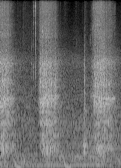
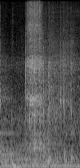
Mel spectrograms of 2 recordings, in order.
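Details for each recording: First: Reel mower after backlapping, cylinder reset slightly looser against the bedknife and now spinning freely; crisp light swishing snips with no scraping or grinding, cutting cleanly, a clean reel cut. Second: Residential reel mower tipped back on a crate, reel hand-turned before backlapping; harsh scraping rasp on each blade pass, heavy contact, reel set too tight against the bedknife, which had been tearing grass blades and leaving a white cast.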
